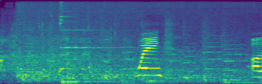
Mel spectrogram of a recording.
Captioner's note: ting!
